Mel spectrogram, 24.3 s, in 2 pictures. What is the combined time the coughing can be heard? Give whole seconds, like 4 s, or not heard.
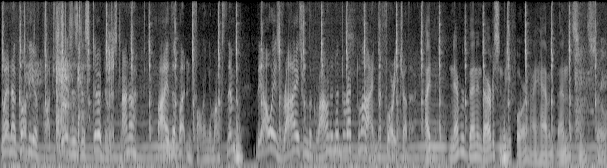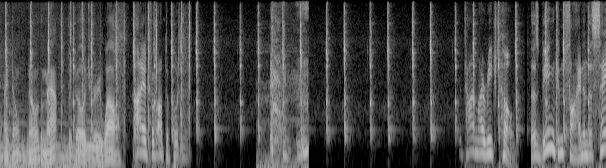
4 s.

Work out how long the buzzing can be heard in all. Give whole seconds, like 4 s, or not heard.
14 s.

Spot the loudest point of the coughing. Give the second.
1 s.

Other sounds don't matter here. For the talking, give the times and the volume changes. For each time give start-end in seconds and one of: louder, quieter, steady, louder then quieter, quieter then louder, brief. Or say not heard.
0.0-15.8 steady
21.4-24.2 brief.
